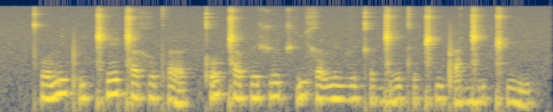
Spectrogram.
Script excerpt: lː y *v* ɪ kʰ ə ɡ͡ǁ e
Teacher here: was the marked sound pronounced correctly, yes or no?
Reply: yes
